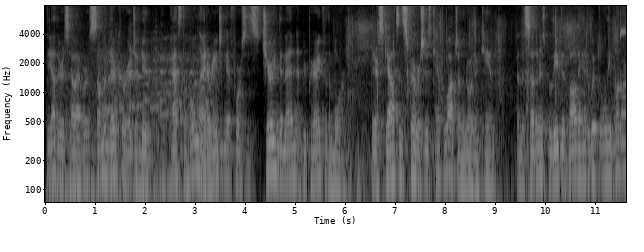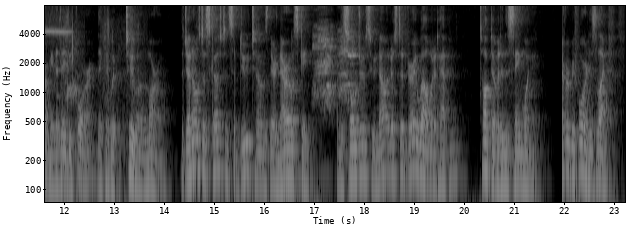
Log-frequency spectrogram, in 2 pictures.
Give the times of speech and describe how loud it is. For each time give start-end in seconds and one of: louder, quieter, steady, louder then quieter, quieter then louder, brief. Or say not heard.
0.0-23.1 steady.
